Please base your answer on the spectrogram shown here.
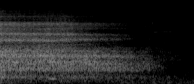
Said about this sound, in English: And now take a long, slow, deep breath in. And gently let that go.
